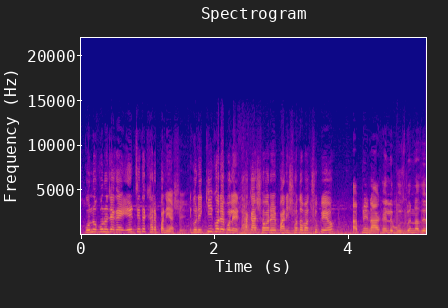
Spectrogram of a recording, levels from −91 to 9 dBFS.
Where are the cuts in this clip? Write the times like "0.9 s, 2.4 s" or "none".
1.5 s, 4.1 s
